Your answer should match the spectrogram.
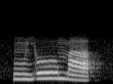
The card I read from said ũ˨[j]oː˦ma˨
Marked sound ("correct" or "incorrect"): correct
